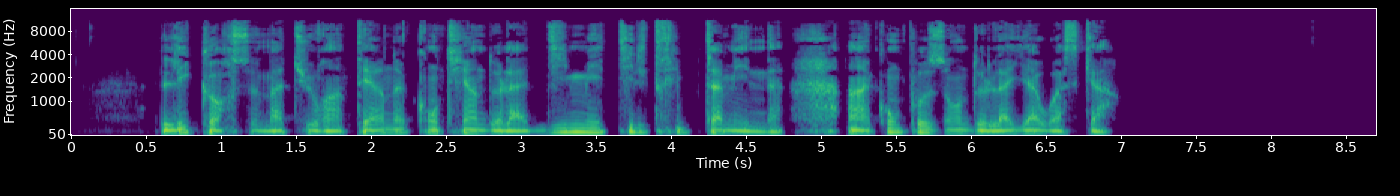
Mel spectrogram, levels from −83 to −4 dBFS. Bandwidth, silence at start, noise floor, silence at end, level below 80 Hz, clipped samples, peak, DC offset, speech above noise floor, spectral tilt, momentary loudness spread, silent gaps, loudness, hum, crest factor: 11.5 kHz; 0.6 s; -58 dBFS; 1.75 s; -46 dBFS; under 0.1%; -4 dBFS; under 0.1%; 33 dB; -4 dB/octave; 4 LU; 3.62-3.66 s; -24 LUFS; none; 22 dB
